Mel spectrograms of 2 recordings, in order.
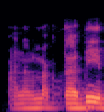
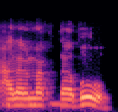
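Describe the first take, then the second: First: The last word ends in an i vowel. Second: The last word ends in a u vowel. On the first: The speaker calls it right. "Mesti kasrah" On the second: The speaker calls it wrong. "Nggak boleh ya"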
